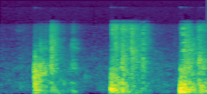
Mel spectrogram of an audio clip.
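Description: Soapy water sloshing inside a lidded glass jar as it is swung round in circles, three sloshes about two-thirds of a second apart.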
